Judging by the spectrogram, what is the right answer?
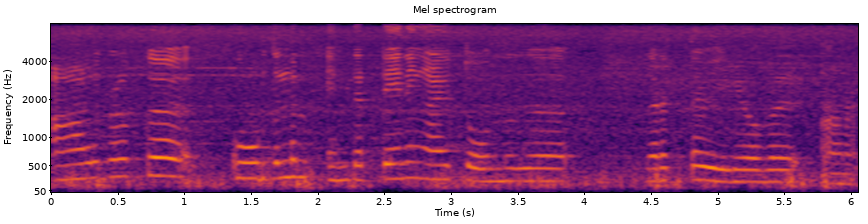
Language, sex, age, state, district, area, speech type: Malayalam, female, 18-30, Kerala, Wayanad, rural, spontaneous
